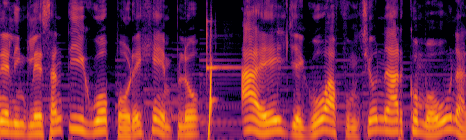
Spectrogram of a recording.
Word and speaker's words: æ: Y guías universitarias de pronunciación del inglés antiguo explican que ae, llamada ash, se pronunciaba de forma cercana a la a de apple.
